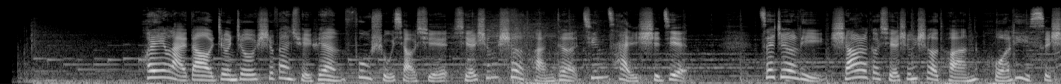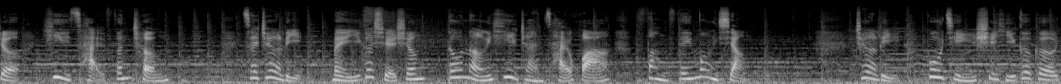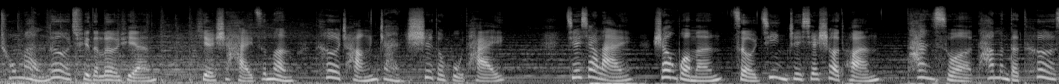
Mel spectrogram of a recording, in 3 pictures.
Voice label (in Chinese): 女 专题 学校学生社团风采解说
